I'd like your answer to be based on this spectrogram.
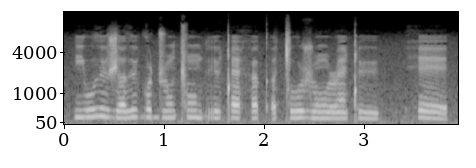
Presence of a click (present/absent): present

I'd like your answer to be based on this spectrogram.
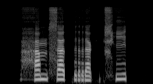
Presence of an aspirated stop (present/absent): present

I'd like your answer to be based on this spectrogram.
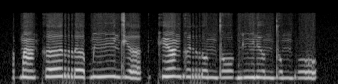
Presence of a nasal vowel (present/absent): present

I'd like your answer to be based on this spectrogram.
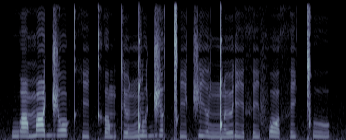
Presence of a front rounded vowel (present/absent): present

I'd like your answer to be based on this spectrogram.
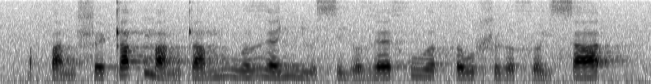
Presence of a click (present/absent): absent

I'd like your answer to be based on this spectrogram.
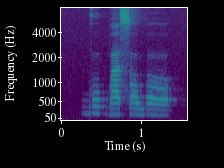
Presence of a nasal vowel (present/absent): absent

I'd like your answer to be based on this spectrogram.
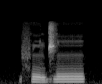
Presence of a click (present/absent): absent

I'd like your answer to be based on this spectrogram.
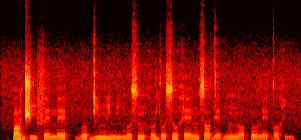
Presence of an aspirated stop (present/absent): absent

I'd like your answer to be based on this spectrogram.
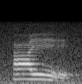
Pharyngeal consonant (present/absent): present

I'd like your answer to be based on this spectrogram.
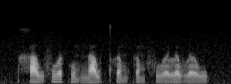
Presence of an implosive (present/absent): absent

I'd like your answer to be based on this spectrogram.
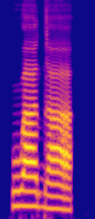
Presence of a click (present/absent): absent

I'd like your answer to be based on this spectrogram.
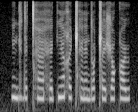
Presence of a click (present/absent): present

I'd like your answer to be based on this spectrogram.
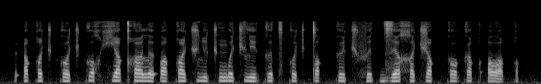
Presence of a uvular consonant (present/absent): present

